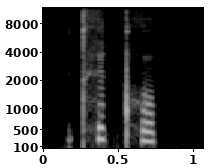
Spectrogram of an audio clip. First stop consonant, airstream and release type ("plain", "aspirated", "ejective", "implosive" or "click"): aspirated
